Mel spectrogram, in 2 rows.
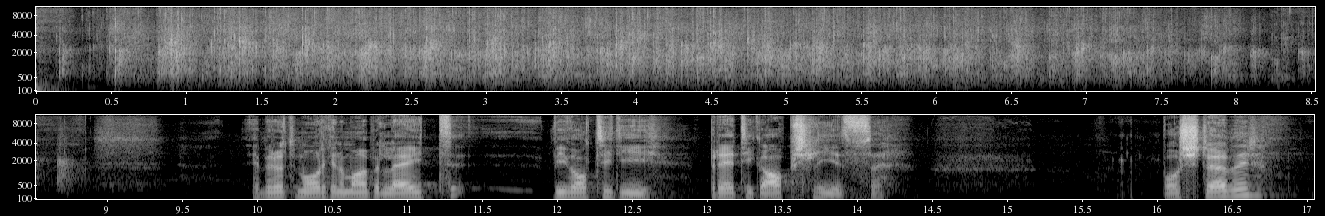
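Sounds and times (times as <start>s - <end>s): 
audience applause: 0.0s - 8.9s
speech: 10.0s - 11.4s, 12.0s - 14.3s, 16.0s - 16.8s.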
